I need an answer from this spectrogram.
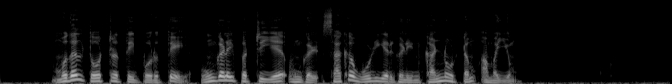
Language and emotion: Tamil, neutral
